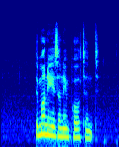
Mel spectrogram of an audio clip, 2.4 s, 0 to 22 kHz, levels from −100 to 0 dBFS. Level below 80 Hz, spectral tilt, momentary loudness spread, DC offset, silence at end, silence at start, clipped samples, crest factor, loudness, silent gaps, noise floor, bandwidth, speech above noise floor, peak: -82 dBFS; -4.5 dB/octave; 15 LU; under 0.1%; 0.45 s; 0.7 s; under 0.1%; 18 dB; -41 LUFS; none; -78 dBFS; 12.5 kHz; 39 dB; -24 dBFS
